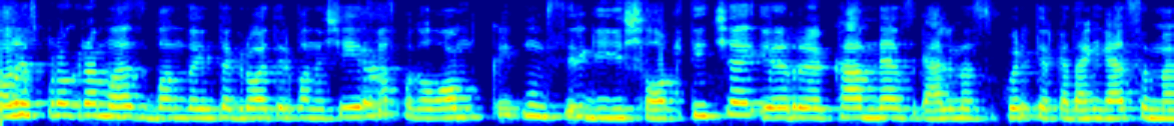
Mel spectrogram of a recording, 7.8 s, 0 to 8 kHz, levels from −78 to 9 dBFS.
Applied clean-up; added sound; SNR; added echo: neural mask model Resemble Enhance denoiser.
